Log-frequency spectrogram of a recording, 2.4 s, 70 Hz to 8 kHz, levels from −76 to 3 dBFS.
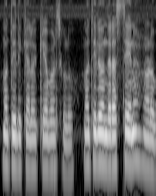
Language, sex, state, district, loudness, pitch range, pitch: Kannada, male, Karnataka, Koppal, -18 LUFS, 140-155 Hz, 150 Hz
